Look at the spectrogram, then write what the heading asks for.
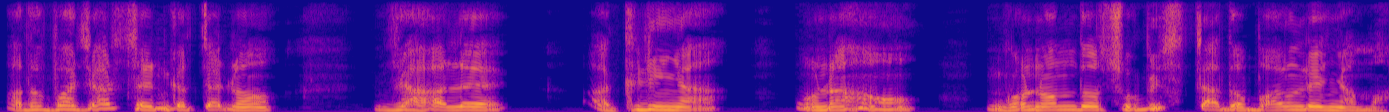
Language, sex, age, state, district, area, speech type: Santali, male, 60+, West Bengal, Purulia, rural, spontaneous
